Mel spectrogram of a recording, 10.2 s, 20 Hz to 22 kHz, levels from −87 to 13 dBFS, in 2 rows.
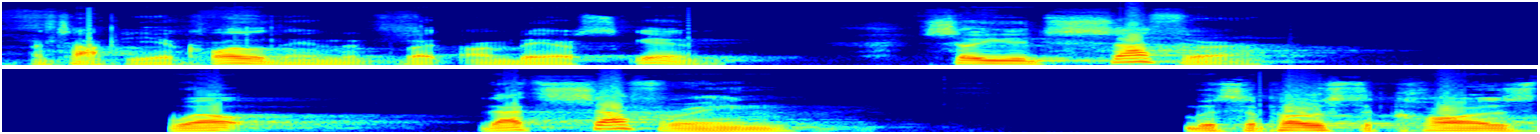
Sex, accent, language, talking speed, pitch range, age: male, American, English, 110 wpm, 70-95 Hz, 60-79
